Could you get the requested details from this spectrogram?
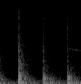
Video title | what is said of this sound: Preparing a canvas for Painting | if it sounds like that like a drum then it's nice and tight and it's good to use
